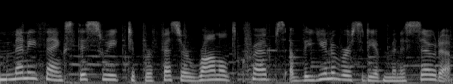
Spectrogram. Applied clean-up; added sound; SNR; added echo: none; none; none; none.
